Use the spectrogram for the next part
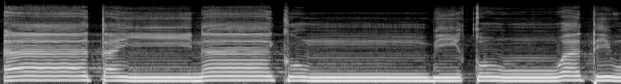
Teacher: Perhatikan huruf wau berharakat tasydid. Maka kita tahan dan kita tekan. · Kemudian huruf mim sukun bertemu huruf bi. Maka mim sukunnya melebur ke huruf B. Kita baca dengung dan samar. Dengungnya kita tahan dua sampai harakat ya.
